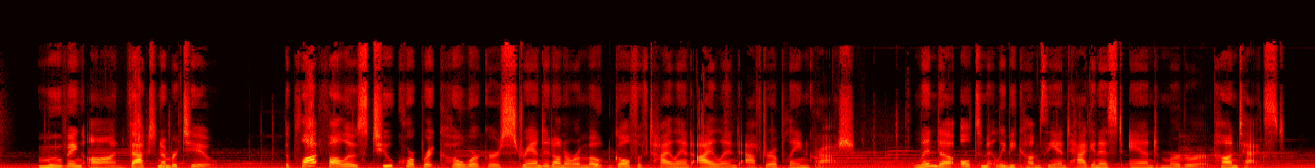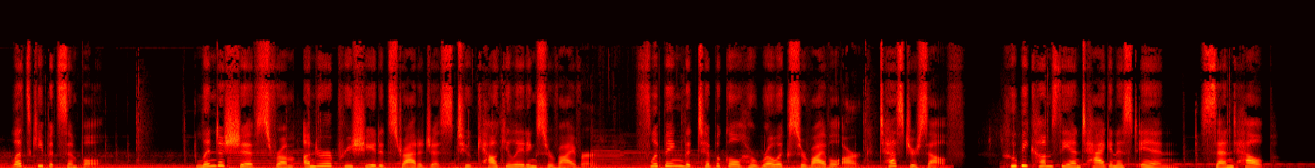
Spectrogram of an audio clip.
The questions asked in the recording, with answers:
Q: Who becomes the antagonist in Send Help?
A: Linda.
